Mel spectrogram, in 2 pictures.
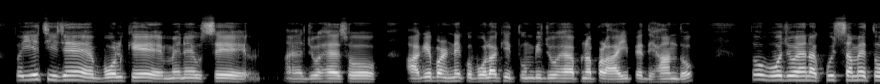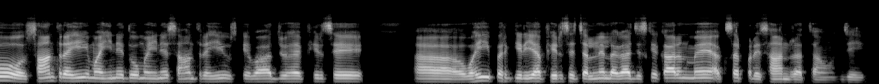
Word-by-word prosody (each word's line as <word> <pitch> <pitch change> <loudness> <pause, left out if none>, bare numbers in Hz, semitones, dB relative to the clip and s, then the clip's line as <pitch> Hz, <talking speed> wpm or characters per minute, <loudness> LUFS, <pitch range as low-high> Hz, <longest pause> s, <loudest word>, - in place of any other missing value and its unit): तो 200 - -6
ये 215 +3 +3
चीज़ें 205 -8 +1
बोल 170 +3 +2
के 165 -4 +4
मैंने 150 +2 -3
उससे 150 +1 +1 0.6
अ, 135 0 -5
जो 140 +2 -4
है, 140 0 +4
सो 140 -2 0 0.3
आगे 175 +5 +2
बढ़ने 165 -1 +2
को 160 0 -5
बोला 150 +3 +4
कि, 165 +1 -5
"तुम 150 0 -8
भी 150 - -2
जो 150 +1 -3
है, 145 - +3
अपना 145 0 0
पढ़ाई 130 +2 +3
पे 145 - -2
ध्यान 130 +1 -2
दो।" 130 - -2 0.6
तो 225 0 +1
वो 200 +1 +3
जो 200 0 +3
है 195 - +5
ना, 185 - +4
कुछ 205 +3 -3
समय 200 0 +3
तो 185 - +5 0.3
शांत 160 +3 +1
रही, 160 +1 +2
महीने, 145 +1 -2
2 150 0 -1
महीने 145 +1 -4
शांत 135 0 -5
रही, 135 +2 -5
उसके 140 -1 -10
बाद 135 -1 0
जो 140 - -4
है, 135 0 +1
फिर 145 -1 -8
से 145 -1 +2 0.7
अ, 130 -2 +1
वही 170 +6 +2
प्रक्रिया 145 0 0
फिर 140 0 0
से 145 0 -1
चलने 135 +2 0
लगा, 140 0 +3
जिसके 160 +5 -4
कारण 150 0 +3
मैं 150 +1 +1
अक्सर 160 - -1
परेशान 125 -2 -2
रहता 120 0 -5
हूँ। 110 0 -15
जी। 110 -2 -13
145 Hz, 210 wpm, -16 LUFS, 135-160 Hz, 0.7 s, है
